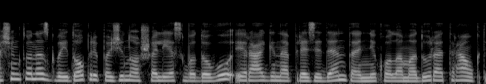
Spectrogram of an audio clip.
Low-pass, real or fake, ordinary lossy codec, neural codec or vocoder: 7.2 kHz; real; Opus, 64 kbps; none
